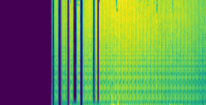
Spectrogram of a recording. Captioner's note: static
